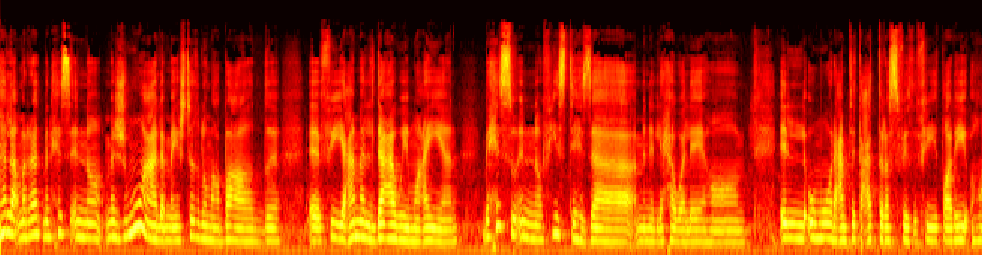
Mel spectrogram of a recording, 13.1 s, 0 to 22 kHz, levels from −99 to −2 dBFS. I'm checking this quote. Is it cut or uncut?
uncut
